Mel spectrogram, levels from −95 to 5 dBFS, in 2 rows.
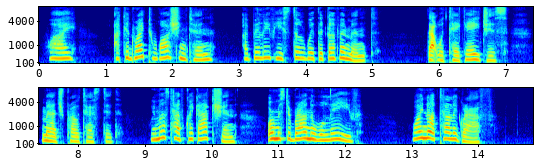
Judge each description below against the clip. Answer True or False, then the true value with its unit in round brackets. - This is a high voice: True (265 Hz)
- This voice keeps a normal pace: False (130 wpm)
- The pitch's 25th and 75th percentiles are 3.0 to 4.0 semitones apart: False (5.6 semitones)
